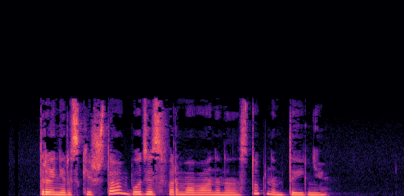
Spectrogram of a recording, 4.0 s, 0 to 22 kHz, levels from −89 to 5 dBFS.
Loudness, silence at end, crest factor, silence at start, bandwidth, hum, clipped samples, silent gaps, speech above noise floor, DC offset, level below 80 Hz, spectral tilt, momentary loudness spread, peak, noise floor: -20 LUFS; 0.8 s; 20 dB; 0.4 s; 11.5 kHz; none; under 0.1%; none; 47 dB; under 0.1%; -74 dBFS; -3 dB/octave; 7 LU; -2 dBFS; -67 dBFS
